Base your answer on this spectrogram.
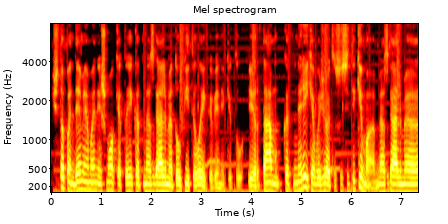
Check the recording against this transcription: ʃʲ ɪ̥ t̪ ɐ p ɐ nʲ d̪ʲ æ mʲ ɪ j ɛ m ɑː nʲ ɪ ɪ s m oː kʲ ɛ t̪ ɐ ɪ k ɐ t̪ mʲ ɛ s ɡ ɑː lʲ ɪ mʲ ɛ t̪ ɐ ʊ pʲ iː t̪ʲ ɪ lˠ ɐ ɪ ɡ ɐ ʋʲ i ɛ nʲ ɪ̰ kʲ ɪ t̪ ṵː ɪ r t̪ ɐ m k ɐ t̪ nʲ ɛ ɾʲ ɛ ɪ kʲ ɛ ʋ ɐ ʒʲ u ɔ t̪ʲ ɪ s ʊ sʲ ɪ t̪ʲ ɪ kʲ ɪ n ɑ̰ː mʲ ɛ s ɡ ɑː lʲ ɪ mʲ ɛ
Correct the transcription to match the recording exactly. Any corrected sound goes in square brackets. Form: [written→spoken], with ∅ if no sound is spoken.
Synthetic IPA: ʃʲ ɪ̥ t̪ ɐ p ɐ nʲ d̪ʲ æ mʲ ɪ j ɛ m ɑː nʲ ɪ ɪ [s→ʃ] m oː kʲ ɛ t̪ ɐ ɪ k ɐ t̪ mʲ ɛ s ɡ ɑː lʲ ɪ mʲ ɛ t̪ ɐ ʊ pʲ iː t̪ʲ ɪ lˠ ɐ ɪ [ɡ→k] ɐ ʋʲ i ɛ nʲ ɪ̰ kʲ ɪ t̪ ṵː ɪ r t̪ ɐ m k ɐ t̪ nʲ ɛ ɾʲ ɛ ɪ kʲ ɛ ʋ ɐ ʒʲ u ɔ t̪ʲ ɪ s ʊ sʲ ɪ t̪ʲ ɪ kʲ ɪ [n→m] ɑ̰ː mʲ ɛ s ɡ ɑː lʲ ɪ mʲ ɛ

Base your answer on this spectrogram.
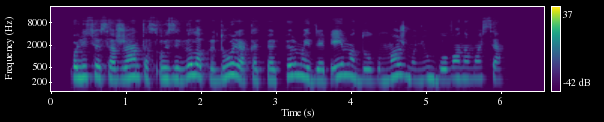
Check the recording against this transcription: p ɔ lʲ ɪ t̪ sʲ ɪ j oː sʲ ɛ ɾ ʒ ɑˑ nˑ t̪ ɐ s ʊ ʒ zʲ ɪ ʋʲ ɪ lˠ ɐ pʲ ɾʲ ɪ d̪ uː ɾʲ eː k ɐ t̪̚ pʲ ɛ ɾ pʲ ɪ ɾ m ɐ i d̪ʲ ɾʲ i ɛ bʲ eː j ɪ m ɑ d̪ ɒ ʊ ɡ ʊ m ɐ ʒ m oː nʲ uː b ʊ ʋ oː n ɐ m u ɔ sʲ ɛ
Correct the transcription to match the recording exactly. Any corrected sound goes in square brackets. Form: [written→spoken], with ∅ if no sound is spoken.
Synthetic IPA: p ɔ lʲ ɪ t̪ sʲ ɪ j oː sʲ ɛ ɾ ʒ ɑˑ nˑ t̪ ɐ s ʊ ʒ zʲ ɪ ʋʲ ɪ lˠ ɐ pʲ ɾʲ ɪ d̪ uː ɾʲ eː k ɐ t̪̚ pʲ ɛ ɾ pʲ ɪ ɾ m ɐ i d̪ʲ ɾʲ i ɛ bʲ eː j ɪ m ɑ d̪ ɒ ʊ ɡ ʊ m ɐ ʒ m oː nʲ uː b ʊ ʋ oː n ɐ m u ɔ sʲ ɛ

